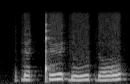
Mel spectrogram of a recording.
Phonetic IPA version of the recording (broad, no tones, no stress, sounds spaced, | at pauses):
ɗ ə ǃ ø ɗ u ɗ o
